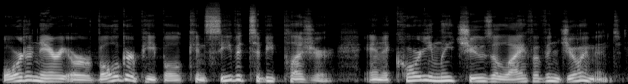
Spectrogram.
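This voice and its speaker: Man reading philosophy with very lively pitch. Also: normal speed. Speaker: audiobook reader. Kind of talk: scripted reading of a philosophy text.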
